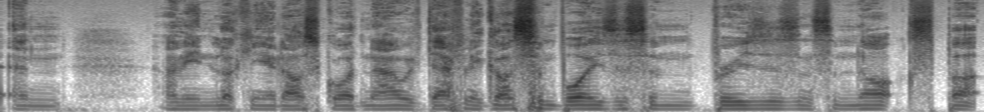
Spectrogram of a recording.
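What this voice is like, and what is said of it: Noticeable non-American accent. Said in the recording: “They can hear the accent.”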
